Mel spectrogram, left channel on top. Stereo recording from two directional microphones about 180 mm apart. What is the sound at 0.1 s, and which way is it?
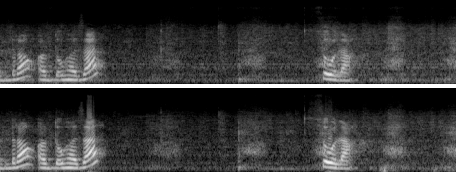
Speech, 35° right (ahead or behind).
